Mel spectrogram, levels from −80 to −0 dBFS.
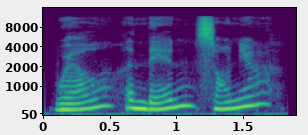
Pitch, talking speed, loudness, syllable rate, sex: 265 Hz, 125 wpm, -20 LUFS, 3.6 syllables/s, female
